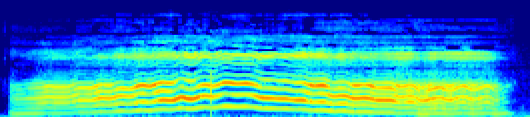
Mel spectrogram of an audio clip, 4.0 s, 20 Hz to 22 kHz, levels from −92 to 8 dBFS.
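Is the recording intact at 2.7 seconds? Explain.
No. At 2.7 seconds the music is still carrying the transcoding between lossy codecs damage that runs through the whole clip. It likely went through a low-rate HE-AAC encode and then a second AAC-LC pass, which spent its bits re-coding the first codec's artefacts while adding its own. You hear both layers at once, and the top end stops dead at about 14.9 kHz.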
